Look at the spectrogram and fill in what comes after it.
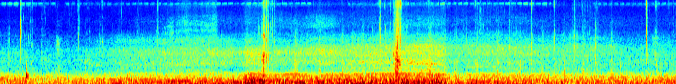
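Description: A steady low rumble that swells in the middle, with a few sharp crunches of raw banana heart being bitten and chewed, the two clearest about five and eight seconds in.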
